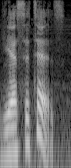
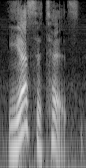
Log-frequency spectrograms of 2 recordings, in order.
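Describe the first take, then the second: First: It is said in a plain, calm tone. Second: It is said in an insistent, contradicting tone. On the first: It simply confirms the pen is theirs. "You might answer saying" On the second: It contradicts the claim that the pen is not theirs. "You change your tone mm-hmm, in order to convey a different meaning"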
